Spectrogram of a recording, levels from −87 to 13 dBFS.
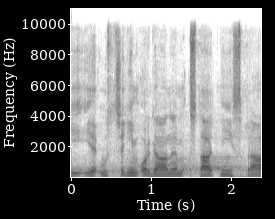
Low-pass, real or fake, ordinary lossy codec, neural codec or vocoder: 9.9 kHz; real; Opus, 64 kbps; none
